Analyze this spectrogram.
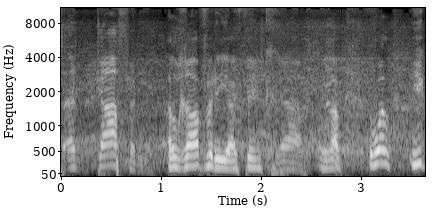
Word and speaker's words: El Ghaffari: the experience is definitely in the hands of a jaf or should I say AG GAF because he got a bit upset of me yesterday that I said a jaf it's actually pronounced a GAF Al gafi I think yeah well you can tell that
